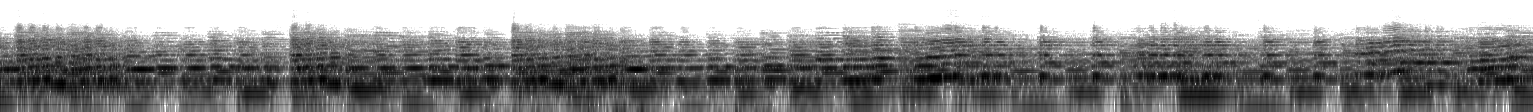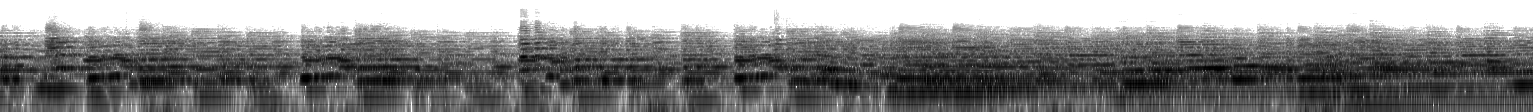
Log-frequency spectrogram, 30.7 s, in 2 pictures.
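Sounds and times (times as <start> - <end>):
saxophone: 0.0 - 30.6.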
